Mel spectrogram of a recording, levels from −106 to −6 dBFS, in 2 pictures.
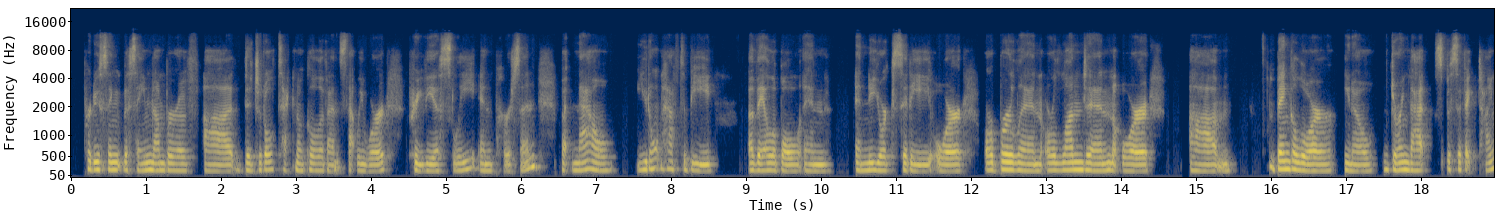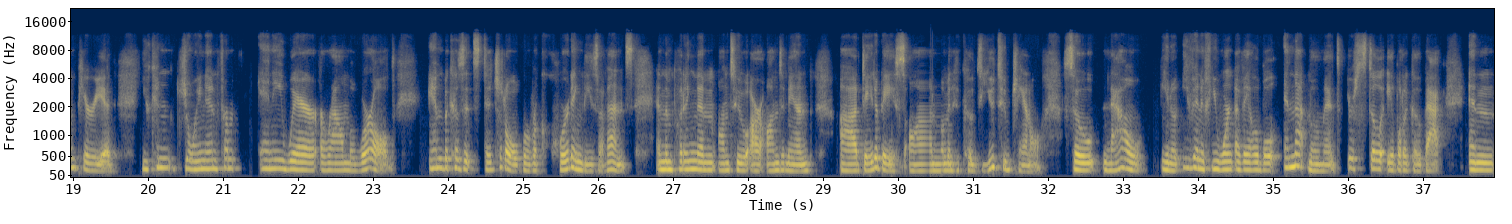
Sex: female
